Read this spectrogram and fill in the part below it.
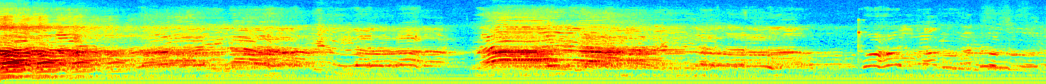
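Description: A crowd at an outdoor Bengali religious sermon gathering chants takbir in loud, swelling unison, with waves of voices rising and falling over about ten seconds.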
